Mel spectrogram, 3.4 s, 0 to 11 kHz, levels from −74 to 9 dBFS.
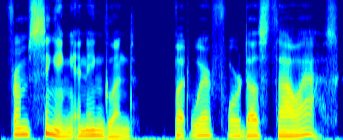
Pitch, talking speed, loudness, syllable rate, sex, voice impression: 120 Hz, 155 wpm, -19 LUFS, 4.7 syllables/s, male, masculine, adult-like, slightly thick, slightly cool, sincere, slightly calm, slightly kind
